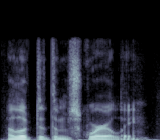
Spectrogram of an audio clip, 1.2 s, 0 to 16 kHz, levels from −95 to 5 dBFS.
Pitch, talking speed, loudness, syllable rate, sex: 90 Hz, 250 wpm, -18 LUFS, 7.7 syllables/s, male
